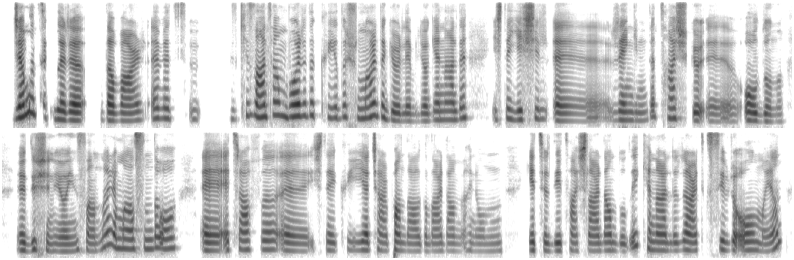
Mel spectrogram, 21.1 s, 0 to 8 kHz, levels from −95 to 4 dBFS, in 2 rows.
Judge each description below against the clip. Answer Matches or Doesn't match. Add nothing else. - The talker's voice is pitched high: Matches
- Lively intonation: Doesn't match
